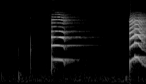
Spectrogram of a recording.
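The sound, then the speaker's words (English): Two loud, high-pitched, tonal squeaks separated by a short pause, with a few faint clicks just before the first one. “Squeak once for yes, two for no.”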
